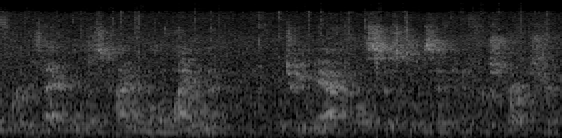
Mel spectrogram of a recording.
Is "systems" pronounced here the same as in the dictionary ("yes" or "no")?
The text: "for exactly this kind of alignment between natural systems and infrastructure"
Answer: yes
